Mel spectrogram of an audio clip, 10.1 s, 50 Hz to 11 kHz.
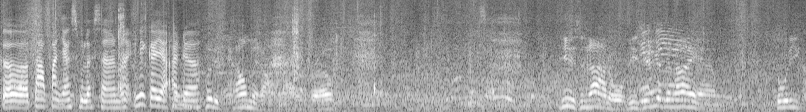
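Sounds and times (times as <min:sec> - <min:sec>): faint voices talking: 0:00.0 - 0:10.0
wind buffeting microphone: 0:00.0 - 0:10.0.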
